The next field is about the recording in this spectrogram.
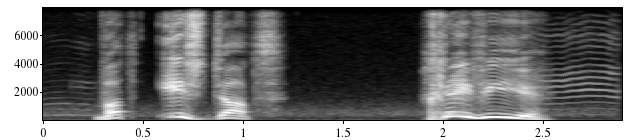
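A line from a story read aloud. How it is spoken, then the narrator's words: Calling out. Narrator (Dutch): riep hij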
